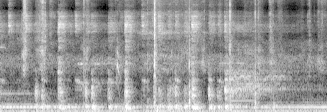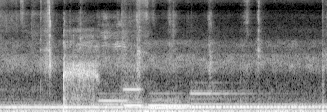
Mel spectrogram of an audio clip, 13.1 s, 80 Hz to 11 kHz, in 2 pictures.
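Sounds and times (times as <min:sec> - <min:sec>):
trading cards rustling: 0:00.3 - 0:10.8.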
